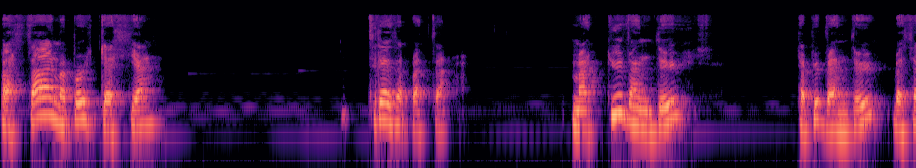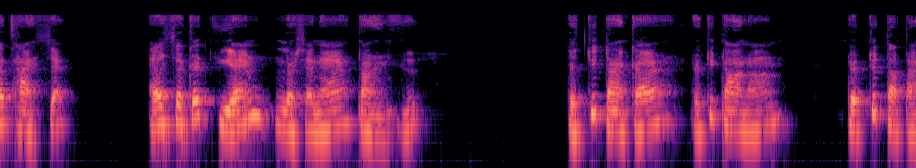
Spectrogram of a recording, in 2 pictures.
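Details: Man with severe-to-profound deafness who learned to pronounce letters; deaf speech.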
